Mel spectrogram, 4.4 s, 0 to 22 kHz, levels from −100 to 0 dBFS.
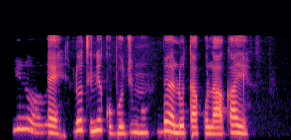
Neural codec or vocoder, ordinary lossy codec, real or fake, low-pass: none; none; real; none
